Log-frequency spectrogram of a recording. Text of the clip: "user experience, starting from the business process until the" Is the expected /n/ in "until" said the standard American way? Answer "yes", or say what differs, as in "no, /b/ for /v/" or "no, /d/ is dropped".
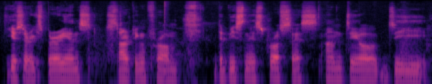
yes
